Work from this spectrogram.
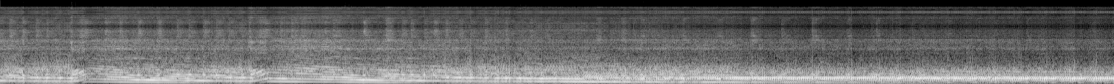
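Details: Yamaha Banshee two-stroke twin, a couple of blips then a ragged idle as if on one cylinder; left-cylinder misfire, pipe not warm at idle; carbs rebuilt, balancing attempted, air screws adjusted, problem does not follow the plug; cause unknown.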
